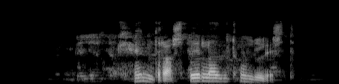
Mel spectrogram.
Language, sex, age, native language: Icelandic, male, 14, Icelandic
